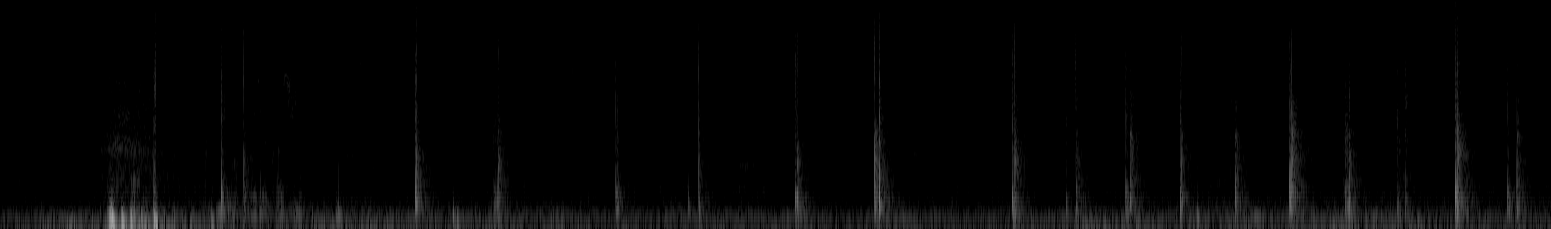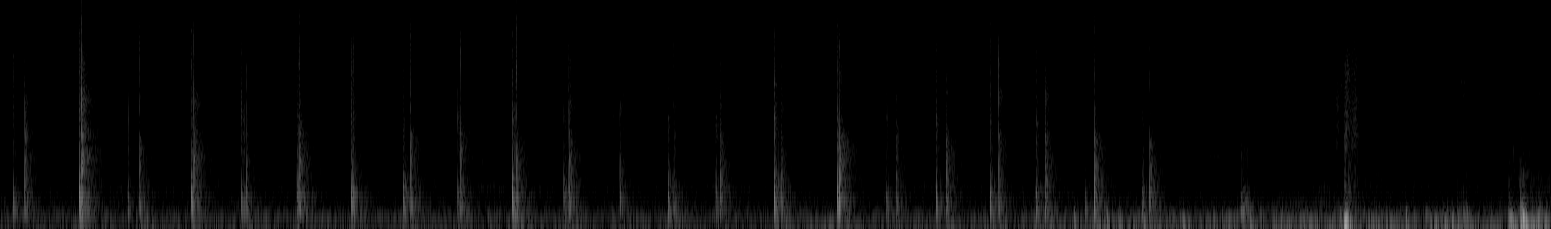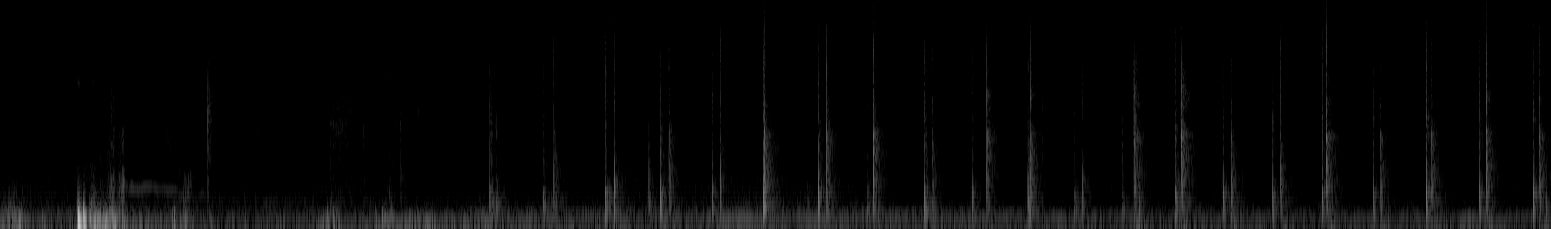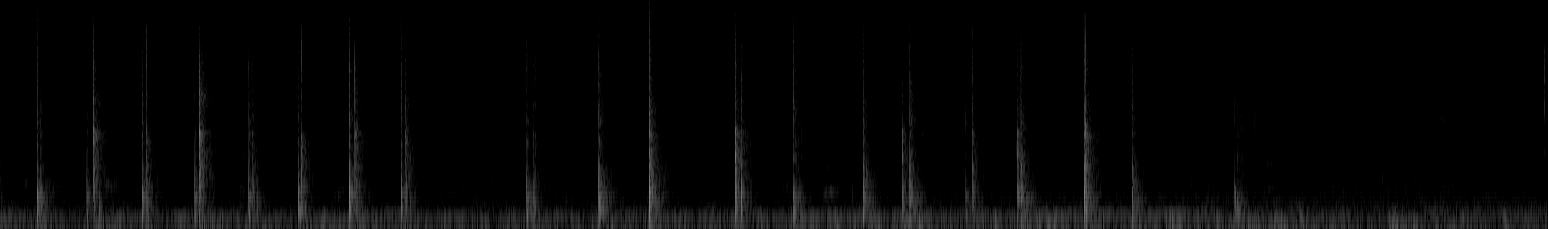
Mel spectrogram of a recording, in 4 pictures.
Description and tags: high heels on exterior
footsteps, ground, steps, walking, walks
